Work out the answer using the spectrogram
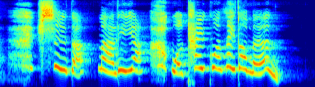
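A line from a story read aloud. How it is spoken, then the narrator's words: Loud cry. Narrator (Chinese): 他大声呼喊起来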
